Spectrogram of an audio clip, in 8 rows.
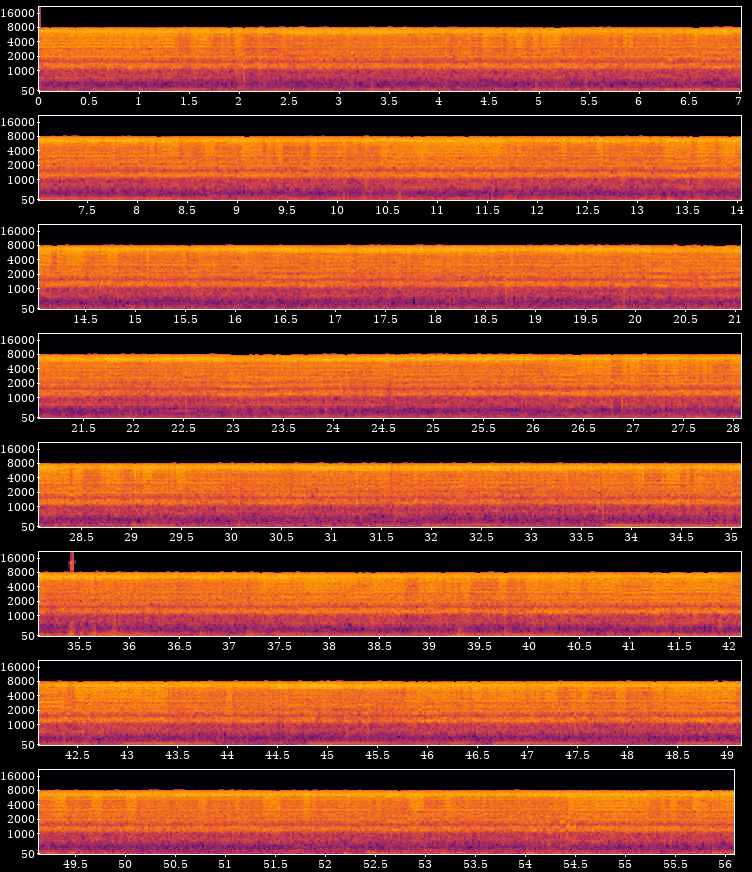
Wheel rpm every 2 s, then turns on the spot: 170, 170, 170, 170, 160, 170, 160, 170, 170, 160, 170, 170, 160, 170, 170, 160, 170, 170, 170, 170, 160, 170, 160, 170, 170, 170, 170, 170.
none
